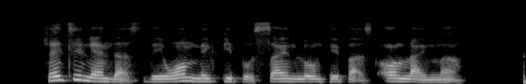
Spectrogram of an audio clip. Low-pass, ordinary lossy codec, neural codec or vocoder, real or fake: 7.2 kHz; none; codec, 16 kHz, 2 kbps, FunCodec, trained on Chinese and English, 25 frames a second; fake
